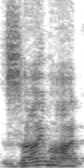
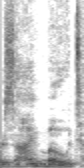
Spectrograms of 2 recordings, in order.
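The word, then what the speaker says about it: ZyMōt: Well, so Zymot or Zymote, I believe is the correct pronunciation. I always call it Zymot, but I'm pretty sure I'm wrong.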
